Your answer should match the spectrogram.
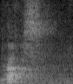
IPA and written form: pæs (pass)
